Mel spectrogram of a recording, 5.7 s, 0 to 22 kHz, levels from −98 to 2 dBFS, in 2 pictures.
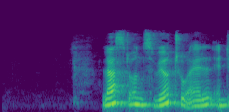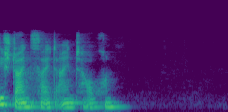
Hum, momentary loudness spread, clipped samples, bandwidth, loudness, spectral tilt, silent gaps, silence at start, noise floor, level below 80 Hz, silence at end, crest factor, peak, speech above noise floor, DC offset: none; 16 LU; under 0.1%; 8.2 kHz; -26 LUFS; -5 dB/octave; none; 1.3 s; -81 dBFS; -64 dBFS; 1.3 s; 24 dB; -4 dBFS; 55 dB; under 0.1%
